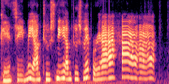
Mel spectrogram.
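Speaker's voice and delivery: very high, loud, drawn-out teasing bragging taunt. Retelling how Melky taunted while sneaking behind someone: imitating Melky's mocking taunt. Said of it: "Melky literally was like".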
